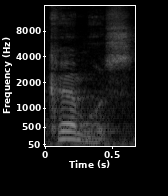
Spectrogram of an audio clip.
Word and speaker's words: Camus: alberto caminho aberto caminho que se pronuncia albert camus né o estrangeiro é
